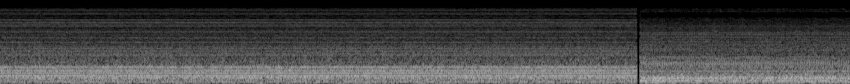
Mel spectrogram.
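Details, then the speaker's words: 12,000 BTU Frigidaire window air conditioner, recently repaired, running outdoors in hot, humid weather. A steady, even hum with fixed tones and no knocking. The owner thinks the compressor sounds like a reciprocating type. It runs smoothly and cools normally, with condensate already forming. "I know it's kind of random, but I'm not sure if it's just me, but this compressor kind of sounds like a reciprocating compressor."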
